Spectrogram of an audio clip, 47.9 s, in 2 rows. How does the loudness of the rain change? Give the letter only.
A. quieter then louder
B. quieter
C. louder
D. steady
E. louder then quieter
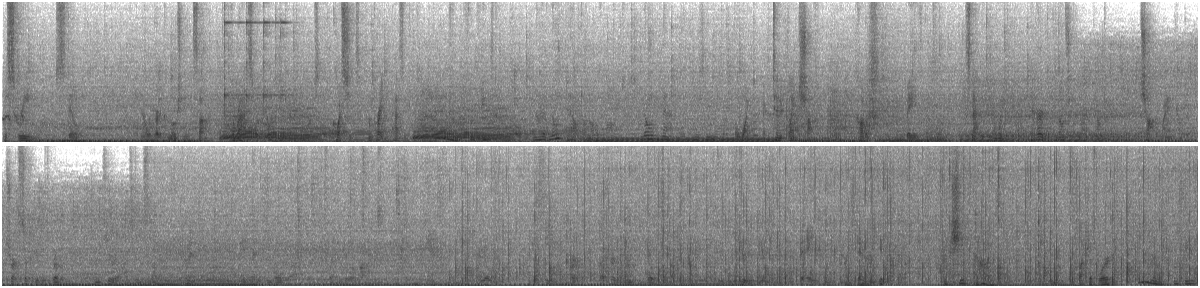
C.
